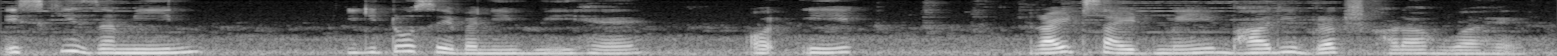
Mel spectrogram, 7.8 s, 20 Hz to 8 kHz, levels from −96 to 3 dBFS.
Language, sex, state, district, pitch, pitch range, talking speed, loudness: Hindi, female, Uttar Pradesh, Lalitpur, 210 Hz, 185-230 Hz, 130 wpm, -17 LUFS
